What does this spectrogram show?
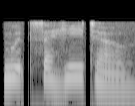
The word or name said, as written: Mutsuhito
